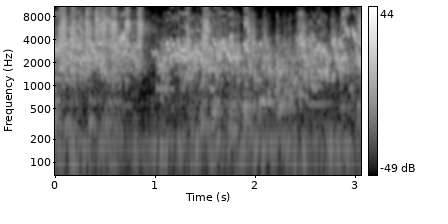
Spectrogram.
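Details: Happy budgie giving a brisk run of rasping chirps, a brief dip, then more twittering chatter and squeaks.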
